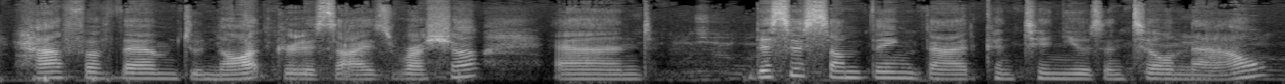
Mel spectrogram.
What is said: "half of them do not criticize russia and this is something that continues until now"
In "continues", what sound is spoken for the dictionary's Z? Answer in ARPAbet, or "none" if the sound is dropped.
Z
